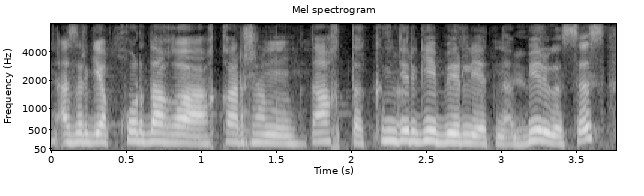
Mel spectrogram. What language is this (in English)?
Kazakh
